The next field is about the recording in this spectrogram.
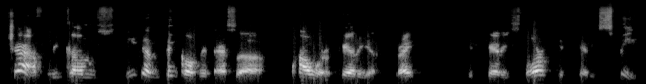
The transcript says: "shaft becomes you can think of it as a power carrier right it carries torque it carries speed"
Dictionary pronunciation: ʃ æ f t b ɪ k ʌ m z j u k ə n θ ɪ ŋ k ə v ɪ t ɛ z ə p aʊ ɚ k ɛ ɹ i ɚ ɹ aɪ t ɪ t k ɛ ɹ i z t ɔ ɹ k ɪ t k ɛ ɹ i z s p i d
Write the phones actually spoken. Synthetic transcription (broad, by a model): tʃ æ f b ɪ k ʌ m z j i k ə n θ ɪ ŋ k ə v ɪ t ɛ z ə p aʊ ɚ k ɛ ɹ i ɚ ɹ aɪ t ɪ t k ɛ ɹ i s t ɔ ɹ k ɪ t k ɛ ɹ i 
